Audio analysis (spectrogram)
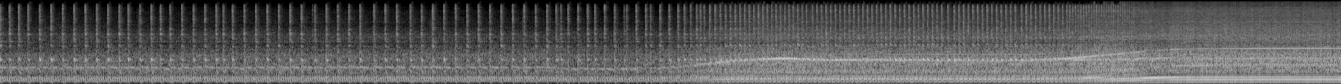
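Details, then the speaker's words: Echo backpack blower that previously wouldn't start, now fitted with an Amazon replacement carburetor and flushed fuel, started on choke. The two-stroke idles evenly, then revs cleanly to a steady high whine; it runs properly after the repair. "we put it all in and it seems to be working perfectly fine now"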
